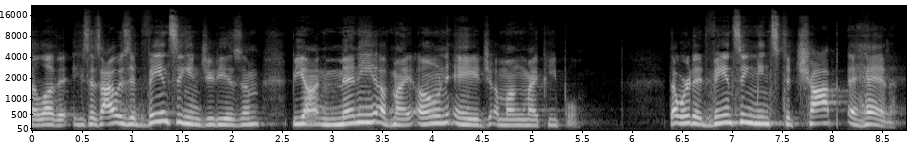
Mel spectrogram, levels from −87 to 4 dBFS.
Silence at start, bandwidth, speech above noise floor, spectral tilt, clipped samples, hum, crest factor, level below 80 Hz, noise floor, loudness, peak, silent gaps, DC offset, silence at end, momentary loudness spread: 0 s; 16.5 kHz; 42 dB; -6 dB/octave; under 0.1%; none; 16 dB; -66 dBFS; -61 dBFS; -19 LUFS; -4 dBFS; none; under 0.1%; 0.1 s; 8 LU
